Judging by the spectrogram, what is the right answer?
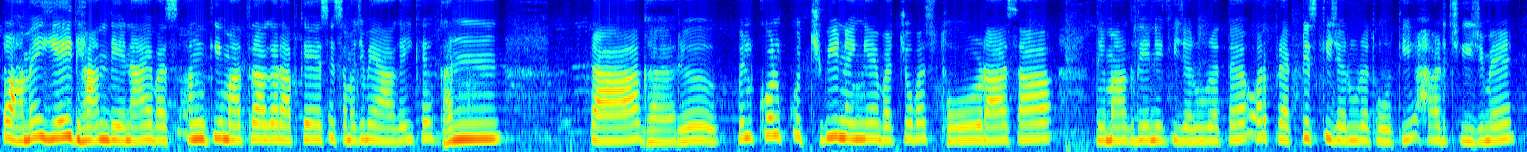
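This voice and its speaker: A woman teaching small children to read, patiently repeating questions and stretching out sounds slowly. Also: sits high, fairly even intonation. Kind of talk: Hindi reading lesson for children.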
